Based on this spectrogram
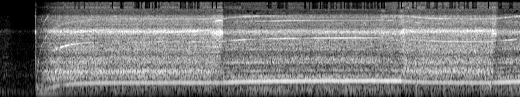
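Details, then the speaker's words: Bissell Powerforce Helix upright vacuum, a waterlogged curb find that had water run through it, motor spinning up to a steady high whine with slight airflow pitch shifts; motor still doing okay though not perfect. "and the motors still doing okay I don't think it's perfect but yeah you know for putting water through it it's holding on for dear life"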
